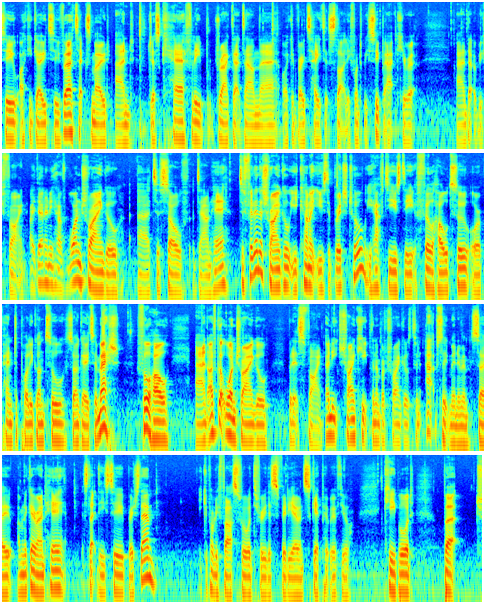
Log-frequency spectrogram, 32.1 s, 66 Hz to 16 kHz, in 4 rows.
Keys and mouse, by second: 1.1 click, 2.1 w, 2.7 click, 4.0 e, 4.9 click, 6.0 alt+middle click, 6.6 right click, 7.2 click, 10.8 right click, 11.8 click, 13.1 w, 16.9 click, 18.2 right click, 19.2 click, 19.6 alt+middle click, 21.0 click, 21.4 right click, 21.6 click, 21.9 alt+middle click, 23.9 click, 24.5 shift+click, 24.8 alt+middle click, 25.8 click, 26.2 alt+middle click, 28.3 click, 29.8 shift+click, 30.1 alt+middle click.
